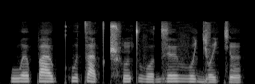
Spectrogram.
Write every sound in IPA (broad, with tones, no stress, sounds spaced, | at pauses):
w ə˨˦ p a˧ ʊ̯ kʷʰ e˦ t a˨ t ʈ͡ʂʰ ũ˨˦ t v o˨ d͡z ø˦ v ʊ˦ ɟ o˨ ɪ̯ c ə̃˨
